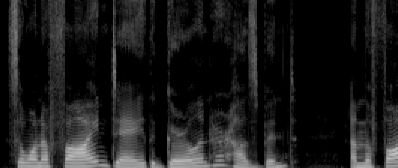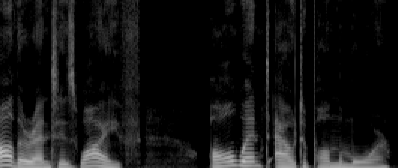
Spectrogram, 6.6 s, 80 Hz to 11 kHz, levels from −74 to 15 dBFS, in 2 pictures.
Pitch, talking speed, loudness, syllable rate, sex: 220 Hz, 200 wpm, -18 LUFS, 4.5 syllables/s, female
